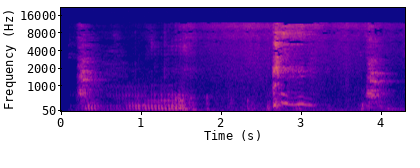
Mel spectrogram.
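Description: English bulldog growling and grumbling in several bouts. The longest is a low, rough growl about a second in, and a higher call that rises and falls comes near the end.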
